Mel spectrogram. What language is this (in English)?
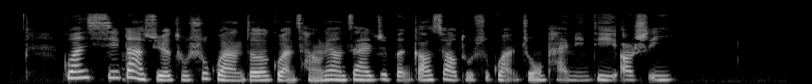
Chinese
